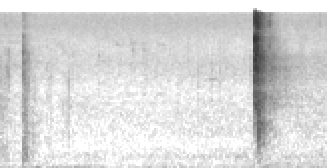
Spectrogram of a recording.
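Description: A homemade pistol crossbow fires a bolt at close range: one faint snap near the start, then a single sharp, loud crack of release and impact a couple of seconds later, with no talking.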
